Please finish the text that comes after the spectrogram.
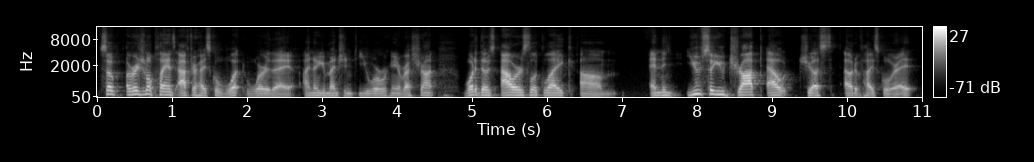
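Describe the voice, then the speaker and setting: A man's voice: mid-range voice, moderate pace, fairly bright tone. A man hosting a conversational interview, introducing his guest and asking questions. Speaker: interview host.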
